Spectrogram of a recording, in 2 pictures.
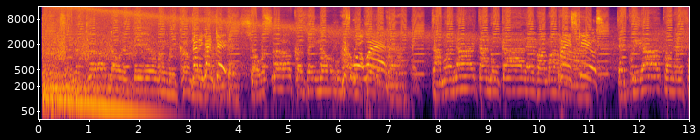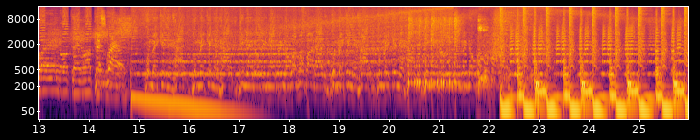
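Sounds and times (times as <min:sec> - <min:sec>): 
guaracha remix music: 0:00.0 - 0:25.9.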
